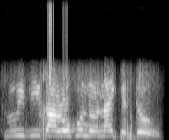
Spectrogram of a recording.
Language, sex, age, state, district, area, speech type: Bodo, female, 60+, Assam, Kokrajhar, rural, conversation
